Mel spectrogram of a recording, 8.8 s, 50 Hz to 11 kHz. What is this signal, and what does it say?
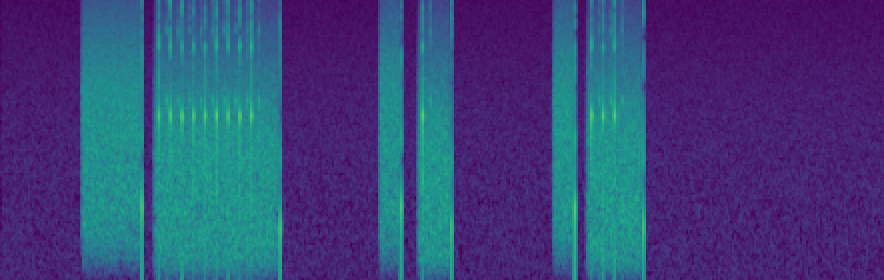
Pulse dialling, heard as a rotary dial, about 9 pulses a second. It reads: 9 1 3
